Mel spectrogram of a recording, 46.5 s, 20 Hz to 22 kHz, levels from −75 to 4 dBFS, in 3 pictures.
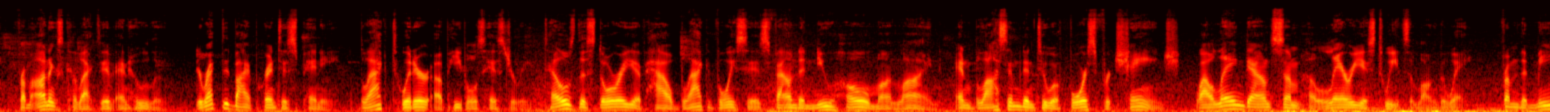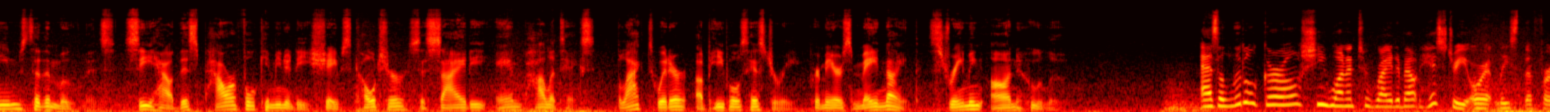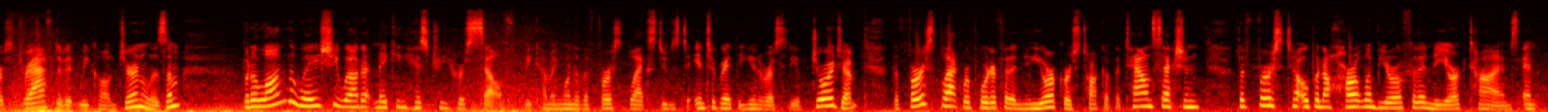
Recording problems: wind noise on the microphone; occasional gusts; 20 dB below the speech
rain or running water; faint; throughout; 20 dB below the speech

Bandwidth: 15.5 kHz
